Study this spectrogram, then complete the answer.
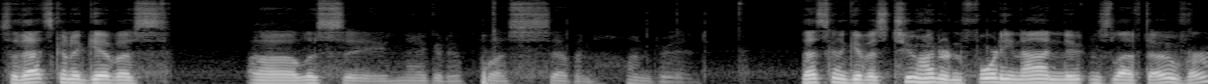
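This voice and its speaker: With a normal speaking voice, a man talks at a fairly slow pace, his pitch fairly high for a man and varying in an ordinary way. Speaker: physics teacher. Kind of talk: tutorial.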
